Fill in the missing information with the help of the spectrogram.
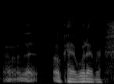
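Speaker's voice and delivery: low, soft, dismissive reply; unimpressed mumble. Acted. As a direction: shrug it off quietly under your breath. Unimpressed crowd reacts to the boast.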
